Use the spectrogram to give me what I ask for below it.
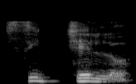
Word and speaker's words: Cichello: que quien los viernes sigue pronunciado a la argentina si chelo y un eres mi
